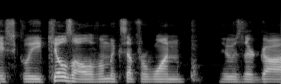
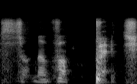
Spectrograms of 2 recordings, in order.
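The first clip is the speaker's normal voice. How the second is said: mock muttering under breath. Retelling a comic scene where Thor curses: imitating muttering under breath. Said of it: "under his breath".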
